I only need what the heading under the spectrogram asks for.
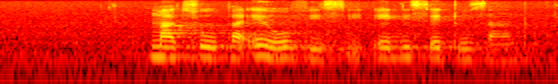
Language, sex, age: Zulu, female, 20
